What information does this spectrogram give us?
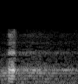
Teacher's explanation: مخرج الهاء تقول أه، مخرج الهمزة أ، يعني حط قبلها همزة أخرى تصبح أ وأه، فالهمز والهاء هذه من أقصى الحلق، أ وأه. يعني لو تضع يدك كذا على حلقك تشعر وتنطق أ وأه تشعر بحركة كذا أو تلامس أو اهتزاز في منطقة معينة، هذه المكان الذي يخرج منه الهمزة والهاء.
